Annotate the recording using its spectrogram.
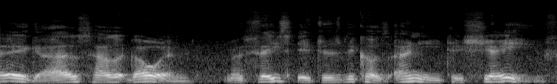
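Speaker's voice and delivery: slow put-on baby talk, "shave" drawn out. Greeting viewers at the start of a video, talking like a baby. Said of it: "Why am I talking like a baby".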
